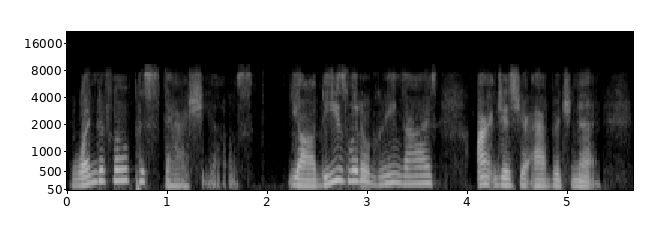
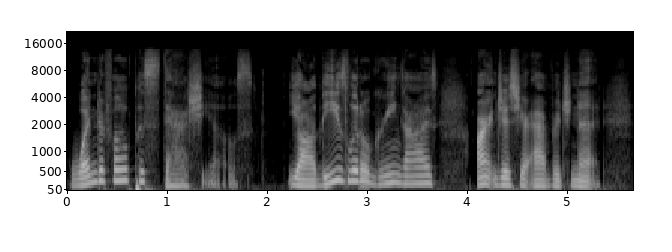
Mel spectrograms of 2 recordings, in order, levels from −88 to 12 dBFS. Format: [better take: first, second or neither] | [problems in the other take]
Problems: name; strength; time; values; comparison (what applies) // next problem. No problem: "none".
second | garbled, watery; badly; nothing above 7.5 kHz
